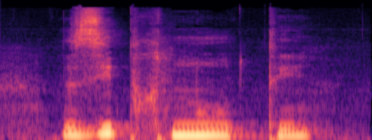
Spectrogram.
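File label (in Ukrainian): "зіпхнути", Ukrainian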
